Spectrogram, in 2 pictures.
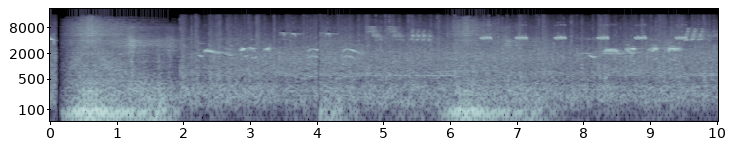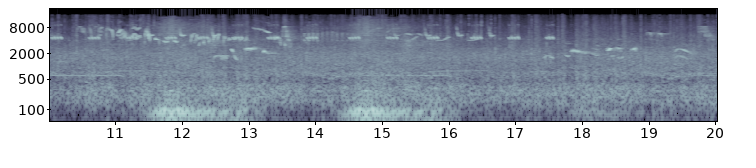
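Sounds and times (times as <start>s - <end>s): low rumbling: 0.2s - 2.0s, 5.7s - 7.6s, 11.4s - 13.2s, 14.3s - 16.3s.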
